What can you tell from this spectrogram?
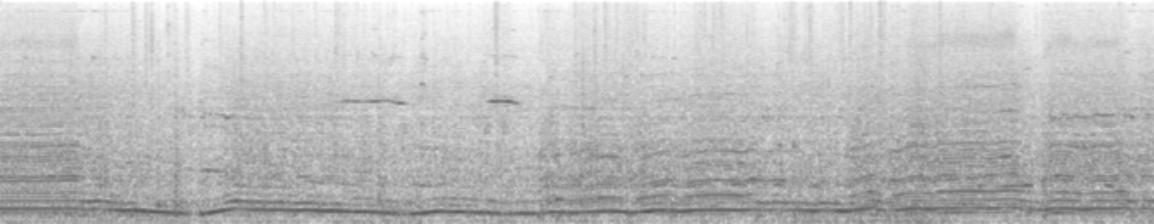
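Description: Rally car's engine heard from inside the cockpit at full stage pace, its note dropping sharply about two seconds in and then rising and falling with lifts and gear changes. Two brief high tyre squeals come in the middle.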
